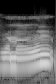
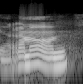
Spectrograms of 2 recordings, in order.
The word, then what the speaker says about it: Ramon: Usually I say my name is Ramon when I speak in English. Spanish people or Latin American people say Ramon.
